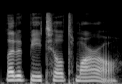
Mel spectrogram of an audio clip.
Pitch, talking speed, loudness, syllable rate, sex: 180 Hz, 295 wpm, -20 LUFS, 6.5 syllables/s, female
